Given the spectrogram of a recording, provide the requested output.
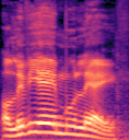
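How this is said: The name has a heavy, exaggerated French accent.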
